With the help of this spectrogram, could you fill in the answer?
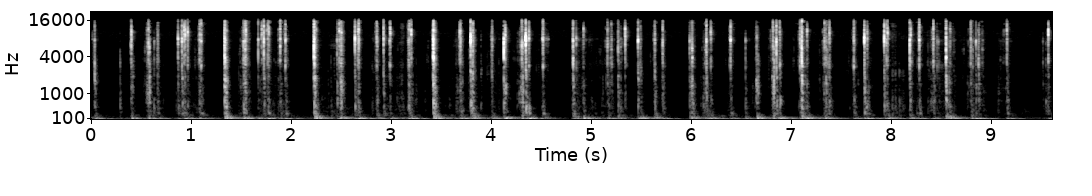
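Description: Fingertips type rapidly on a full-size plastic computer keyboard with a colour-changing backlight, producing a steady stream of quick, bright, clicky key taps. Each tap is short and dry, over a constant low hum, with brief pauses in the rhythm.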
